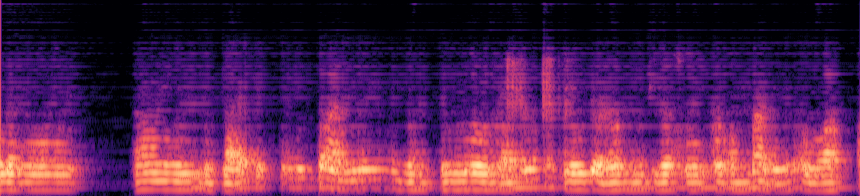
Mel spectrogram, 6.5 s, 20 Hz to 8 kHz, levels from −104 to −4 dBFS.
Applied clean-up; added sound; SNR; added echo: neural mask model DeepFilterNet 3.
